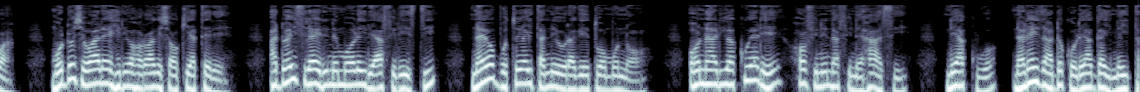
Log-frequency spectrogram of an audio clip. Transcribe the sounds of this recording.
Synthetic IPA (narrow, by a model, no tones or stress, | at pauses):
a | moːndoːʃiɔwaɾɛːɦiɾeɔɦɔɾɔaɣeɕɔːkeateɾe | adoaisiɾaɛɾinemɔːɾeiɾɛafiɾisti | najɔbotojaitaneoɾaɣeːtwɔmonɔ | ɔnaɾiakuɛɾehɔfininafinɛɦasi | neakuɔ | naɾeaiðaːdokoɾeaɡaineita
